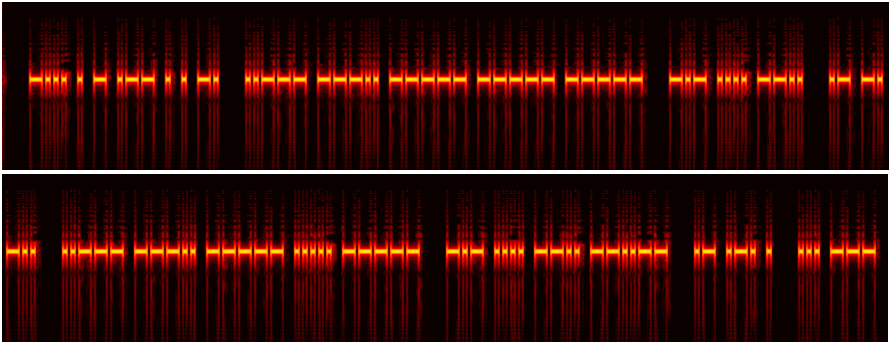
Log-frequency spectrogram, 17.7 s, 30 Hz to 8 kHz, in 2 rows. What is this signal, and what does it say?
Morse code, heard as a keyed tone, about 30 wpm, 610 Hz. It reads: BETWEEN 28000 KHZ AND 28050 KHZ, ARE SO
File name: 2012-01-mp3 / n12-I DIDNT MISS THE SOLAR CYCLE 24-30wpm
